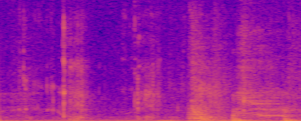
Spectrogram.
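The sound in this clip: Crunchy bites into a tortilla chip heaped with thick sauce, several crisp, fairly loud crackles spaced through the chewing, with no talking.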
